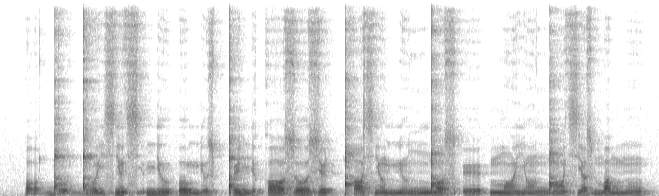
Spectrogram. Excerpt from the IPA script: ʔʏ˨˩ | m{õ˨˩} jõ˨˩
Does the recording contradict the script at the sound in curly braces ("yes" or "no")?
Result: yes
